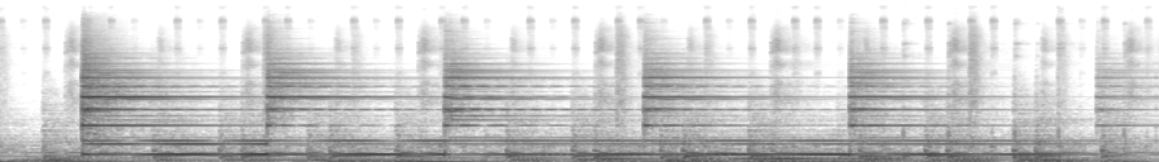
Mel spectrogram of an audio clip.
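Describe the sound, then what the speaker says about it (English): A church bell in the Sardinian town of Milis tolls to announce a death, slow, evenly spaced resonant strokes ringing out with long humming decay between them. "Mourning in the town of Miana Sardo was marked from the beating of that bell"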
